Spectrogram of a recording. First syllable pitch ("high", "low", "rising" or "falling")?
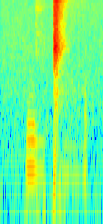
high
